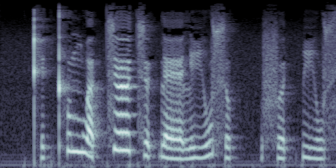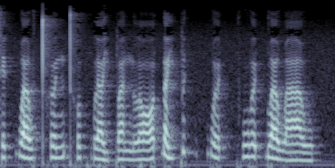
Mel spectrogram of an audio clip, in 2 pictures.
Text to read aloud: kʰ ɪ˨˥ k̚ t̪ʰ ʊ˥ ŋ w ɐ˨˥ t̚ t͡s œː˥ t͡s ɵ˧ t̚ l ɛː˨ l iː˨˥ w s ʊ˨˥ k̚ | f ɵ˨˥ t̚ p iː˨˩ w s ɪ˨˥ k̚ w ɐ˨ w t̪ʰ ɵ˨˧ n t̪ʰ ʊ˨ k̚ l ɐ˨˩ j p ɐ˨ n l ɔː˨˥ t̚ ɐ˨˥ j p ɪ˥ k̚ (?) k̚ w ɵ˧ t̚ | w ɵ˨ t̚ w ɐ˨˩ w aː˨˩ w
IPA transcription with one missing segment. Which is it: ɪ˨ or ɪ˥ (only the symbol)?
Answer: ɪ˥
